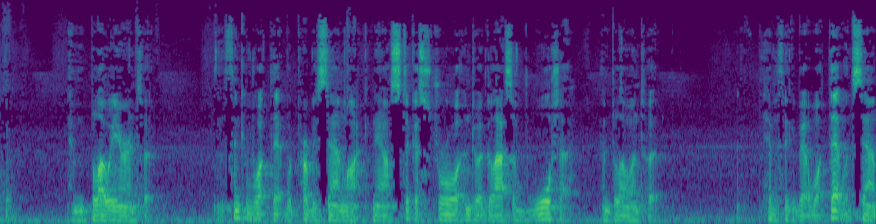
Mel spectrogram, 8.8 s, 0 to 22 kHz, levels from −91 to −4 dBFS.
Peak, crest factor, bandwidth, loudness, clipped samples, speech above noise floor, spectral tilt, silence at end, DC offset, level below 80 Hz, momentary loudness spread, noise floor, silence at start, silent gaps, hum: -12 dBFS; 20 dB; 19.5 kHz; -32 LUFS; under 0.1%; 20 dB; -3.5 dB/octave; 0 s; under 0.1%; -48 dBFS; 21 LU; -52 dBFS; 0 s; none; none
